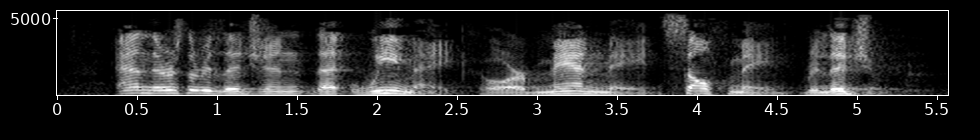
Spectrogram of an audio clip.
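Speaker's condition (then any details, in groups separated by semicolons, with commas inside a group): No condition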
